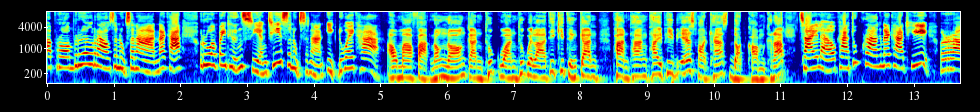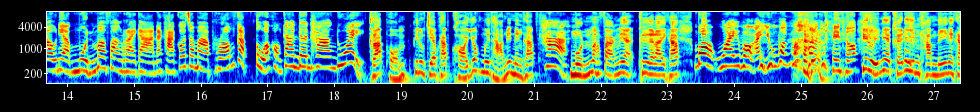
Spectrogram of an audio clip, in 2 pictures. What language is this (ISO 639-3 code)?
tha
